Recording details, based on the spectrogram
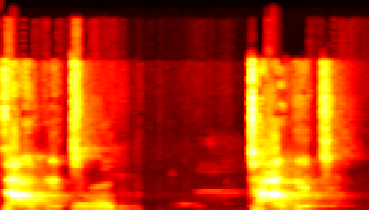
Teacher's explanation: the R sound here is silent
